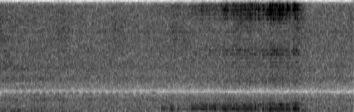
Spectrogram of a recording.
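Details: Kaninchen Dachshund snoring: a soft, airy snore swells in the second half and fades, with a faint steady background hum.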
